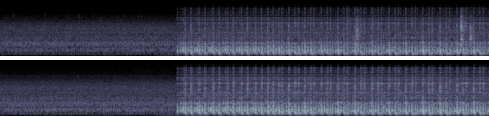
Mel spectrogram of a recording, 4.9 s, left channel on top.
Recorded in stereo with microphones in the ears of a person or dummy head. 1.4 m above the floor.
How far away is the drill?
About 1.2 m.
